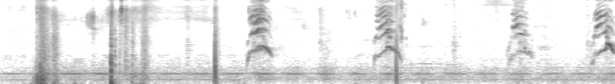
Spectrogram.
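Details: Kitten about one month old, indoors, giving four short high mews spaced roughly every two seconds after some knocks and clatter at the start; a steady low hum runs underneath throughout.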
